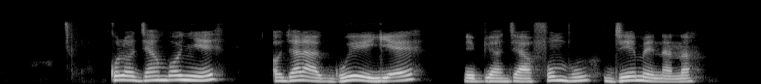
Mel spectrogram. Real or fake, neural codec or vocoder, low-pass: fake; codec, 24 kHz, 0.9 kbps, DualCodec; 7.2 kHz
